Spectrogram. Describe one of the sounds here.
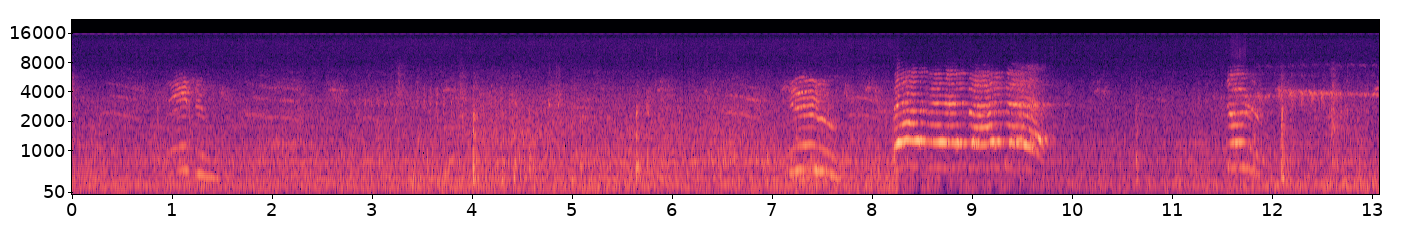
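Young children shout and squeal nearby.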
